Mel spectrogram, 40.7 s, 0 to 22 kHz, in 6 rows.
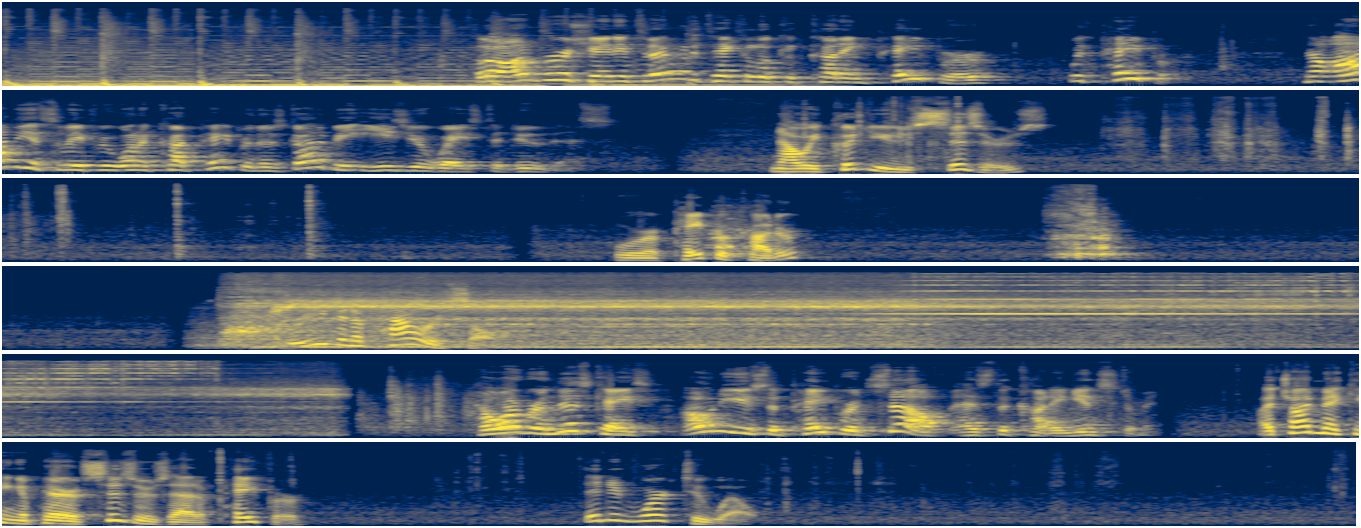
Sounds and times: Speech: 2.4 - 9.9, 10.6 - 12.1, 16.6 - 17.6, 21.7 - 23.0, 29.5 - 35.5, 36.8 - 37.8.

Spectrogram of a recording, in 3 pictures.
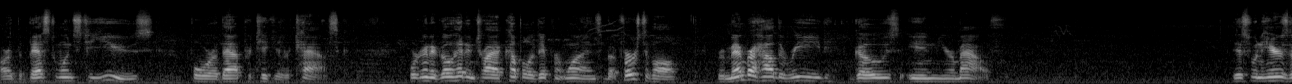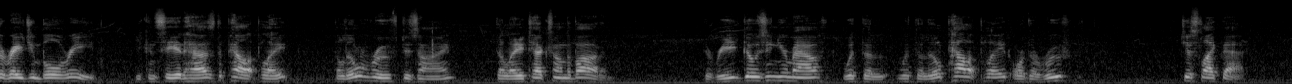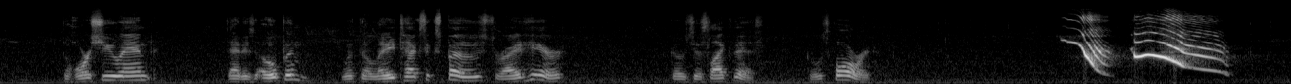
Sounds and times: Speech: 0.0 - 3.5, 4.1 - 10.0, 12.4 - 19.1, 20.0 - 23.6, 24.7 - 25.4, 26.5 - 27.4, 28.1 - 31.5, 32.5 - 34.6.

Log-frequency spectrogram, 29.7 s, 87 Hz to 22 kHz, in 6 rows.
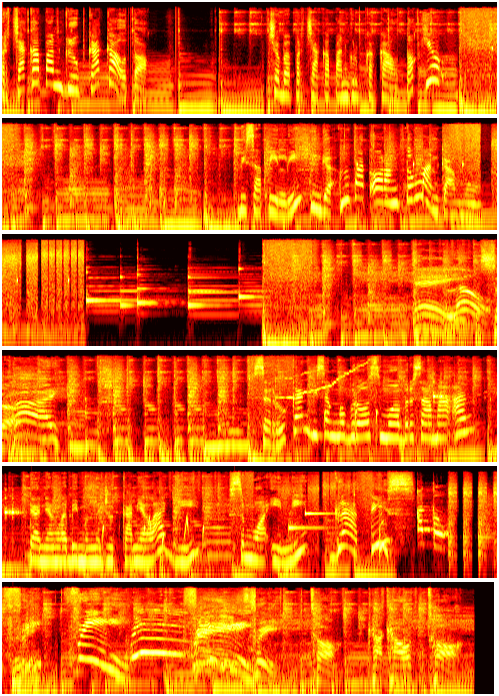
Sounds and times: Music: 0.0 - 29.5
Speech: 7.3 - 9.8, 14.0 - 15.5, 17.4 - 23.9, 24.8 - 29.4.

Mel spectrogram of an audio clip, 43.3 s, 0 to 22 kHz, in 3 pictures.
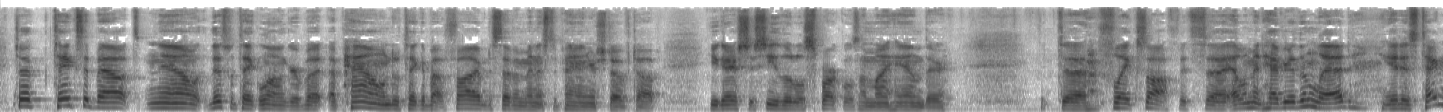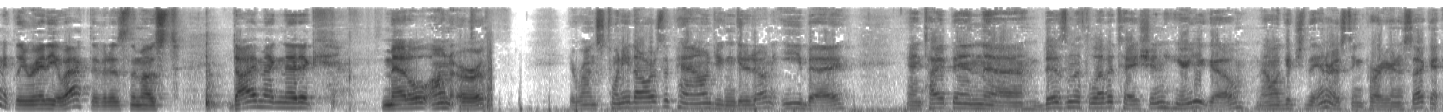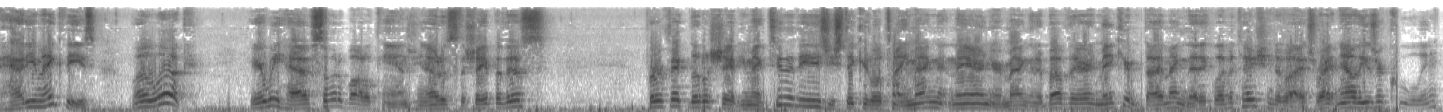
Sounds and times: Speech: 0.1 - 9.6, 10.4 - 19.4, 20.1 - 34.4, 35.3 - 43.2.

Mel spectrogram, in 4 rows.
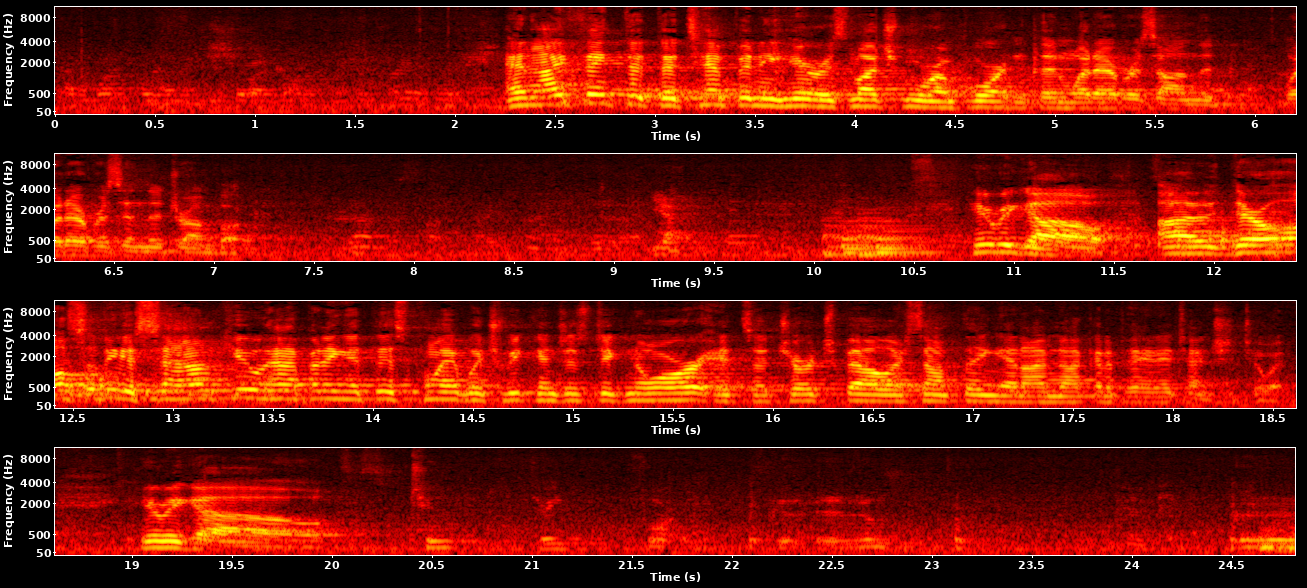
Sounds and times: Speech: 0.0 - 9.6, 10.8 - 22.8.

